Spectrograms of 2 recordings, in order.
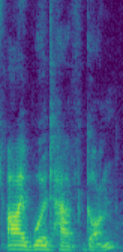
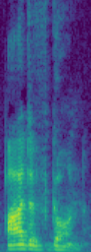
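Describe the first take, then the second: First: Every word is said fully and separately. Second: The words are blended together and shortened.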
